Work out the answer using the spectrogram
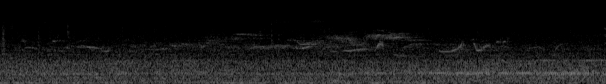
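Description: Small birds chirping and twittering in short, quick notes, mostly through the middle, over steady outdoor background noise with a faint hum.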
